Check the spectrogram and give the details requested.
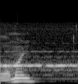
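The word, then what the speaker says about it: gnomon: de un gomón palabra y escrita como g n m en él y pronunciar de manera correcta como domón es un reloj solar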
